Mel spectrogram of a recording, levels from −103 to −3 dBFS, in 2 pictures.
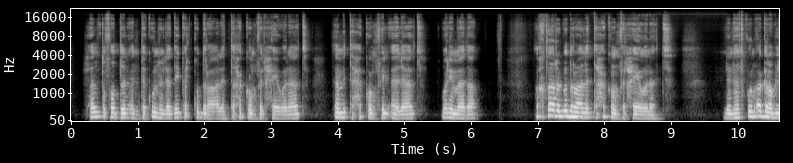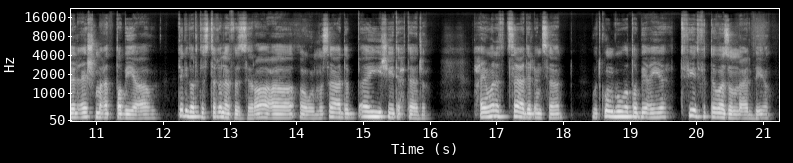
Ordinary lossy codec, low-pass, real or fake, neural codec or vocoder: none; 19.8 kHz; real; none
